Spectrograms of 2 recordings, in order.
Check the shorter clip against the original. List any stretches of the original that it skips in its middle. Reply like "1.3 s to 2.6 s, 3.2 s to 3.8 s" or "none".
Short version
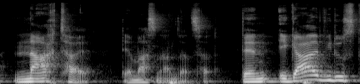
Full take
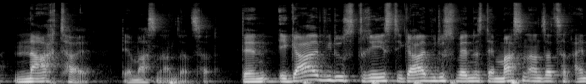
none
